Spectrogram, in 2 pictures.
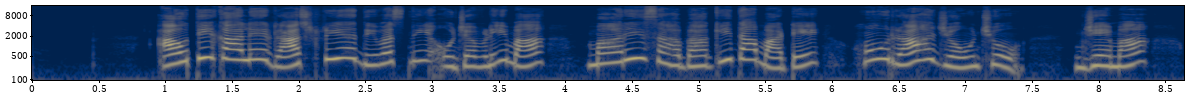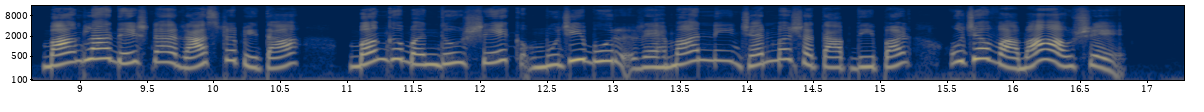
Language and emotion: Gujarati, neutral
